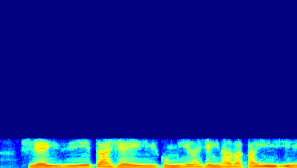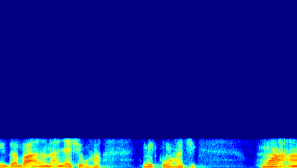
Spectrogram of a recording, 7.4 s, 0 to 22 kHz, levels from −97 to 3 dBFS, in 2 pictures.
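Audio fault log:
Throughout: AMR narrowband mobile codec. Nothing passes above about 3.8 kHz, so the speech sounds boxed and phone-like. The plainly audible buzzy, synthetic edge comes from a vocal-tract model rebuilding each short frame. This fits a mid AMR-NB rate near 10.2 kbps.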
